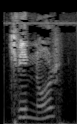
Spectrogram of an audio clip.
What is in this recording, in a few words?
swedish women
